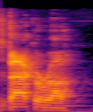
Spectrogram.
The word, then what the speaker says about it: baccarat: I know it's spelled Baccarat, and I've said Baccarat in the day, but it is Baccarat, or closer to that.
